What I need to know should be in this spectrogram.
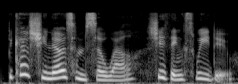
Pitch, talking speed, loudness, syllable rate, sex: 265 Hz, 250 wpm, -16 LUFS, 5.5 syllables/s, female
